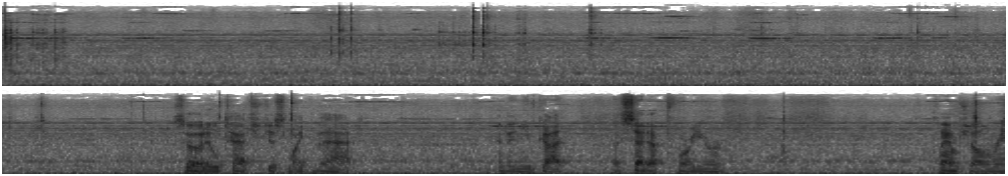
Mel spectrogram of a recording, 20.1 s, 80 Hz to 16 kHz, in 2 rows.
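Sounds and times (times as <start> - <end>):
screws squeaking: 0.0 - 1.7, 3.3 - 8.1, 19.4 - 20.0
steady low hum: 0.0 - 20.0.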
